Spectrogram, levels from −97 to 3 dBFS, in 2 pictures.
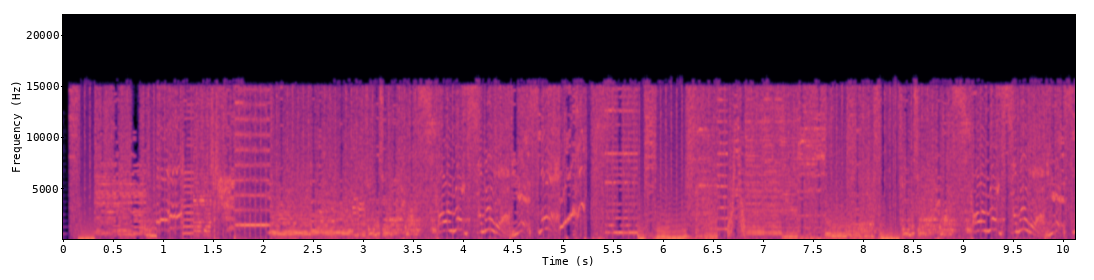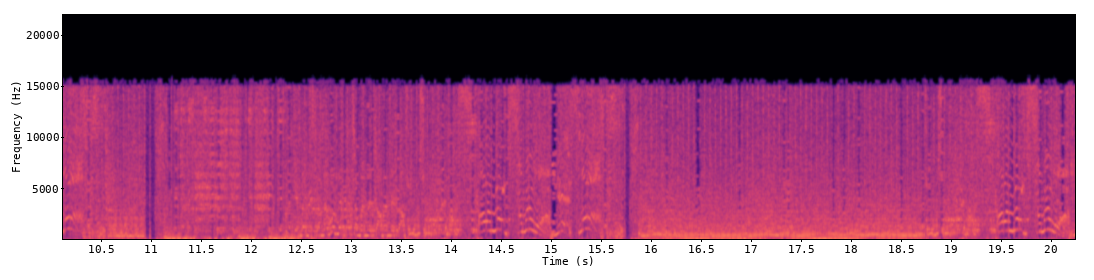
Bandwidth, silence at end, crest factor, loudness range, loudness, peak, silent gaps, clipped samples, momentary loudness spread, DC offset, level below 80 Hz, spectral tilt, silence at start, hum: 16 kHz; 0 s; 12 dB; 0 LU; -25 LUFS; -16 dBFS; none; under 0.1%; 2 LU; under 0.1%; -46 dBFS; -2 dB/octave; 0.05 s; none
